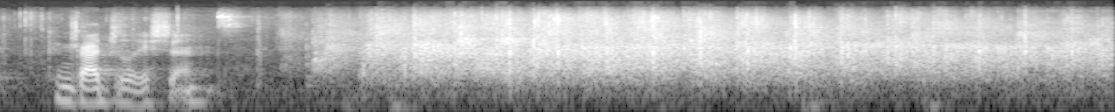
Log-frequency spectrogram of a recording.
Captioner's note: all applauding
